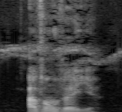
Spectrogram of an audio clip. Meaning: the day before the eve; the day before yesterday
- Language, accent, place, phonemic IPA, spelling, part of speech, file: French, France, Paris, /a.vɑ̃.vɛj/, avant-veille, noun, LL-Q150 (fra)-avant-veille.wav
